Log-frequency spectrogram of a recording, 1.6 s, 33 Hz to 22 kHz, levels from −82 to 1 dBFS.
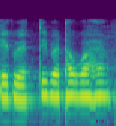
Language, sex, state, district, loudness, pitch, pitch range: Hindi, male, Bihar, Saran, -15 LUFS, 160 Hz, 145-160 Hz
